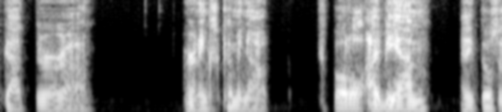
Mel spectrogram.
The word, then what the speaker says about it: Chipotle: Chipotle, IBM.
